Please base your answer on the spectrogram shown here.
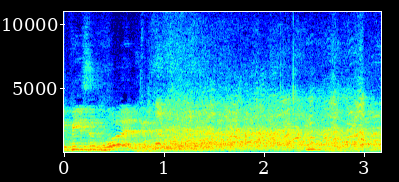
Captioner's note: laughter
